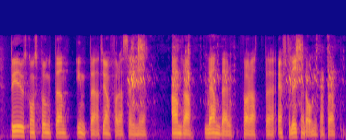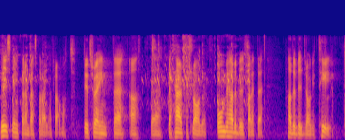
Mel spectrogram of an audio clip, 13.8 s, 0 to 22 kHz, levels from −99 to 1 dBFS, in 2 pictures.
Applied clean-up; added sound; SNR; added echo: neural mask model RNNoise.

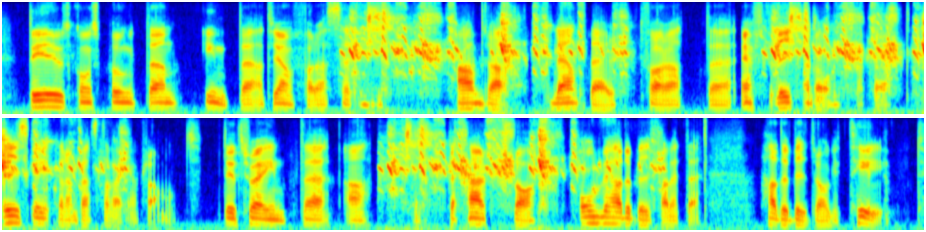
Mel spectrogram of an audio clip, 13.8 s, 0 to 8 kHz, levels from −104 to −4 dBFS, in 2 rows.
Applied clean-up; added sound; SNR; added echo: neural diffusion model UNIVERSE++.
